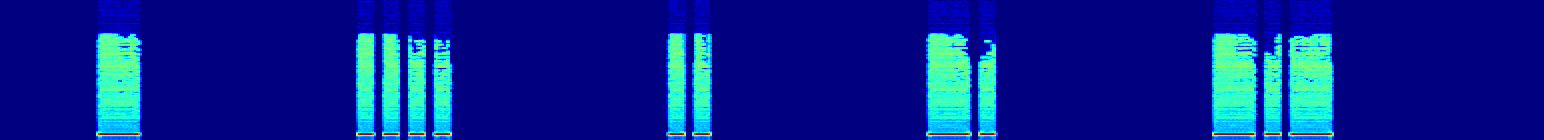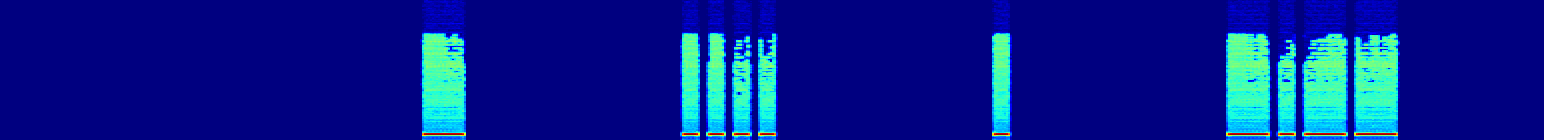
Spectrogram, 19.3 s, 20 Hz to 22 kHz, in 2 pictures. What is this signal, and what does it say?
Morse code, heard as a keyed tone, about 15 wpm, spaced as for 5 wpm, 1000 Hz. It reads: THINK THEY
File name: qotdfiles / 5wpm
